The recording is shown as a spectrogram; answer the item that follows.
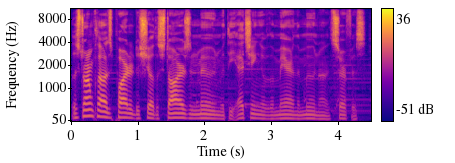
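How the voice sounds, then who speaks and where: A man's voice: on the low side, brisk, faint music behind. A man reading scripted story narration as the narrator of a fan tale.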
